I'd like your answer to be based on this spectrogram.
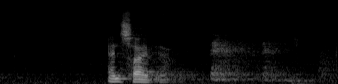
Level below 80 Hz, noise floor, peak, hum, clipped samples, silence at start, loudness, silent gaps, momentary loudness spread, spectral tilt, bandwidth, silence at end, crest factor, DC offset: -72 dBFS; -66 dBFS; -16 dBFS; none; under 0.1%; 1.1 s; -36 LUFS; none; 24 LU; -4.5 dB/octave; 16.5 kHz; 0.05 s; 24 dB; under 0.1%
